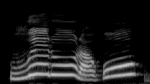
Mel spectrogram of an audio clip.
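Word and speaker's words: 植える: 자, 쇼크부츠라고 나와 있는데 여기 있는 요 한자 식물의 식자 우에루라고 발음하는 동사가 있겠습니다.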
